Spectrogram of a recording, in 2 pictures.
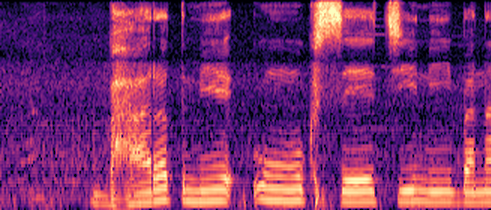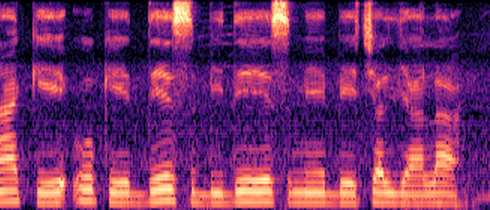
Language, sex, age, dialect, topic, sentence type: Bhojpuri, male, <18, Northern, agriculture, statement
